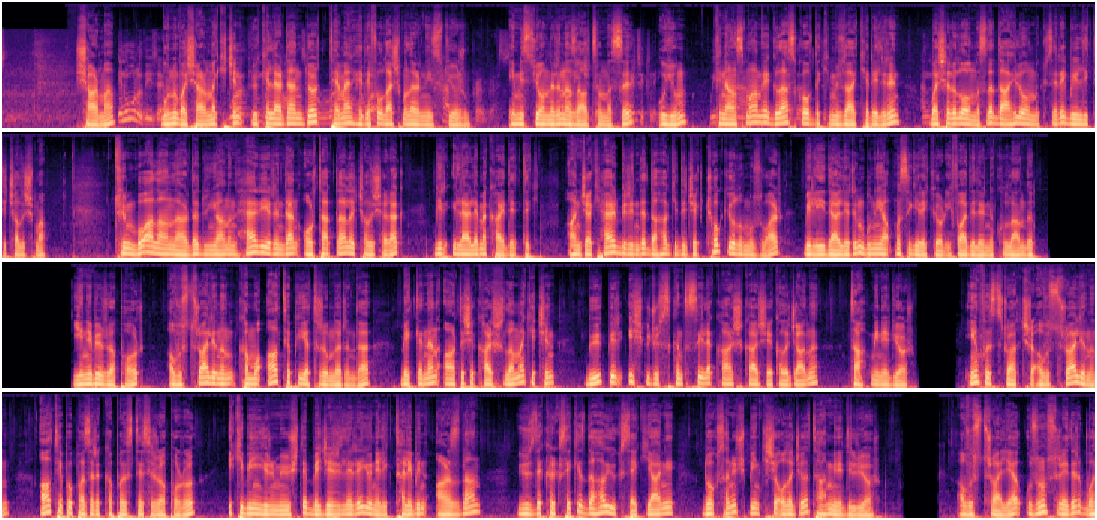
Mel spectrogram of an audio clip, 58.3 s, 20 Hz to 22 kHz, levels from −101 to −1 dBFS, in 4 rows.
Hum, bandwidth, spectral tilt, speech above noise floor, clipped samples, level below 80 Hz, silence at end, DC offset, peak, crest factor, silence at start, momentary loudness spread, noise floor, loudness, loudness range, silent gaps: none; 15 kHz; -6.5 dB/octave; 33 dB; under 0.1%; -26 dBFS; 0 s; under 0.1%; 0 dBFS; 14 dB; 1 s; 7 LU; -47 dBFS; -16 LUFS; 3 LU; 28.54-30.07 s, 41.37-41.84 s, 55.74-56.19 s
